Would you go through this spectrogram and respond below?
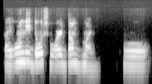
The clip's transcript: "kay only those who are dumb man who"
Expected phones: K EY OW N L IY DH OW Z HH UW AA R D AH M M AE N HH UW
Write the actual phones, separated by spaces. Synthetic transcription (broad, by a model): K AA OW N L IY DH OW S HH UW AA R D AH M M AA N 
